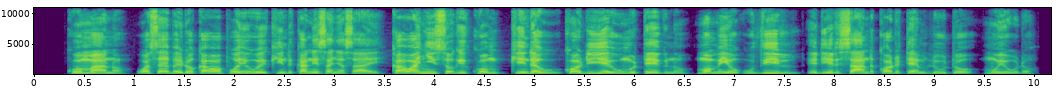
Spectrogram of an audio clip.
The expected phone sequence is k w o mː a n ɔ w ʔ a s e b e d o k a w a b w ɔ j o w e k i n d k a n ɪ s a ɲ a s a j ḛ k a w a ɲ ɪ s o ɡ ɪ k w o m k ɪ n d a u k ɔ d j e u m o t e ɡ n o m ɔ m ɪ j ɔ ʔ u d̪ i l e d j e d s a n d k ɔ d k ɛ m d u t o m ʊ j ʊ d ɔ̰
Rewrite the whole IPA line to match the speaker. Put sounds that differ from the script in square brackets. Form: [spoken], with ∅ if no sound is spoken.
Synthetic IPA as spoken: k w o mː a n ɔ w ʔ a s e b e d o k a w a [p] w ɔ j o w e k i n d k a n ɪ s a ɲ a s a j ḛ k a w a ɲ [i] s o ɡ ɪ k w o m k ɪ n d a u k ɔ d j e u m o t e ɡ n o m ɔ m ɪ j ɔ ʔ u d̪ i l e d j e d s a n d k ɔ d [t] ɛ m d u t o m ʊ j ʊ d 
